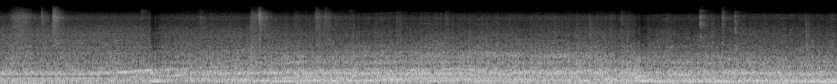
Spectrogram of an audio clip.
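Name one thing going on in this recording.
A bus engine whines and rises in pitch as the bus pulls away.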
